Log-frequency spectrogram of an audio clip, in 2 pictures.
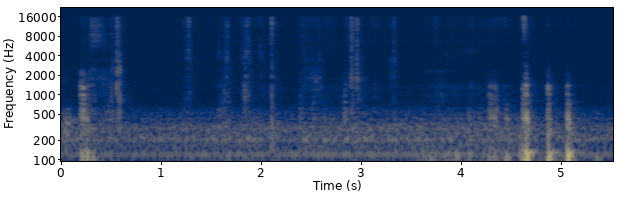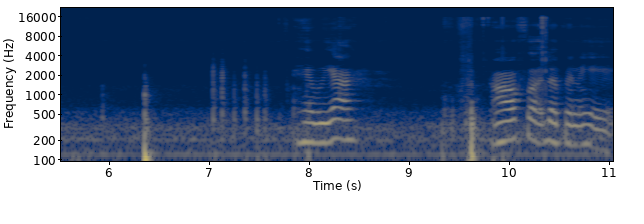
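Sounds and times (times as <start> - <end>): cards clicking and rustling: 0.4 - 3.5.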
